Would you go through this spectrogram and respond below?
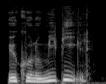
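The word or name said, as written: Økonomibil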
